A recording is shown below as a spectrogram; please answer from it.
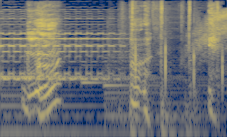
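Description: Telephone ringing with a steady electronic ring that stops about a second in, followed by a few sharp clicks. A short voiced exclamation sounds over the ring near the start.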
